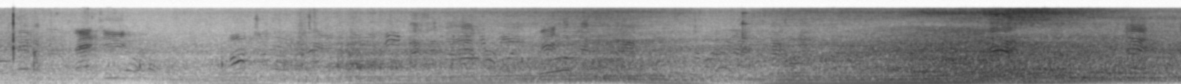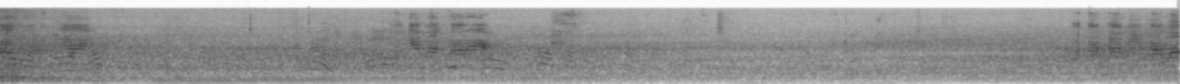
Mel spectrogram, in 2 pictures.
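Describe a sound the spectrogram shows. Men shout to each other faintly across an open field outdoors.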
